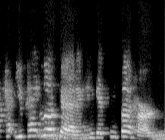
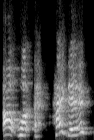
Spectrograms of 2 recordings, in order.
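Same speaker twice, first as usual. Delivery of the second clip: normal talking voice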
